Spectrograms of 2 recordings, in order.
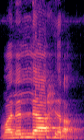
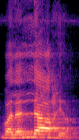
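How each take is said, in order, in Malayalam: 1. ഇരട്ട l നേരിട്ട് akhira-യിലേക്ക് ചേരുന്നു. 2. ഇരട്ട l നേരിട്ട് akhira-യിലേക്ക് ചേരുന്നു.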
